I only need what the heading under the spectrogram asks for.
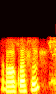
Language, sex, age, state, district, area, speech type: Assamese, female, 45-60, Assam, Morigaon, rural, conversation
